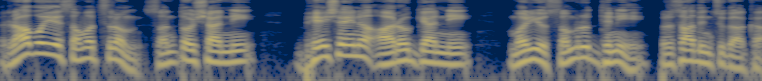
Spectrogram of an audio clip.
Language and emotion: Telugu, neutral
